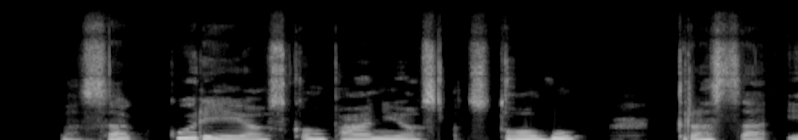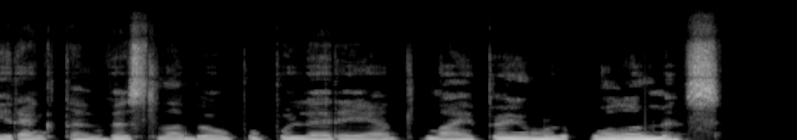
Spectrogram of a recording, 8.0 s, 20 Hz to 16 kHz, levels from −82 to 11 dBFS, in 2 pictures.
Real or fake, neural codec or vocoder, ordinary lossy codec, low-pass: real; none; AAC, 96 kbps; 14.4 kHz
